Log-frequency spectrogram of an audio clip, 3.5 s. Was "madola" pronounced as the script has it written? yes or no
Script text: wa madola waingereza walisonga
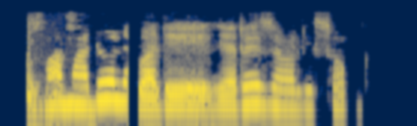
yes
